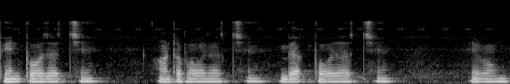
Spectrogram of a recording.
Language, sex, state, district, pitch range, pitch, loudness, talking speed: Bengali, male, West Bengal, Paschim Medinipur, 130-135 Hz, 130 Hz, -19 LUFS, 115 wpm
